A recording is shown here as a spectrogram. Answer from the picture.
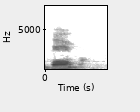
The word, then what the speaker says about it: Baltimore: Is that actually pronounced Baltimore? Because a few people I've met from there tell me they're from Balmer.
